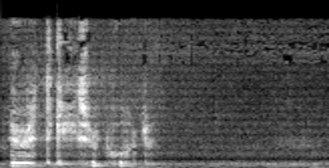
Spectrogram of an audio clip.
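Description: Whispered speech for about the first second, then only a faint steady low background.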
